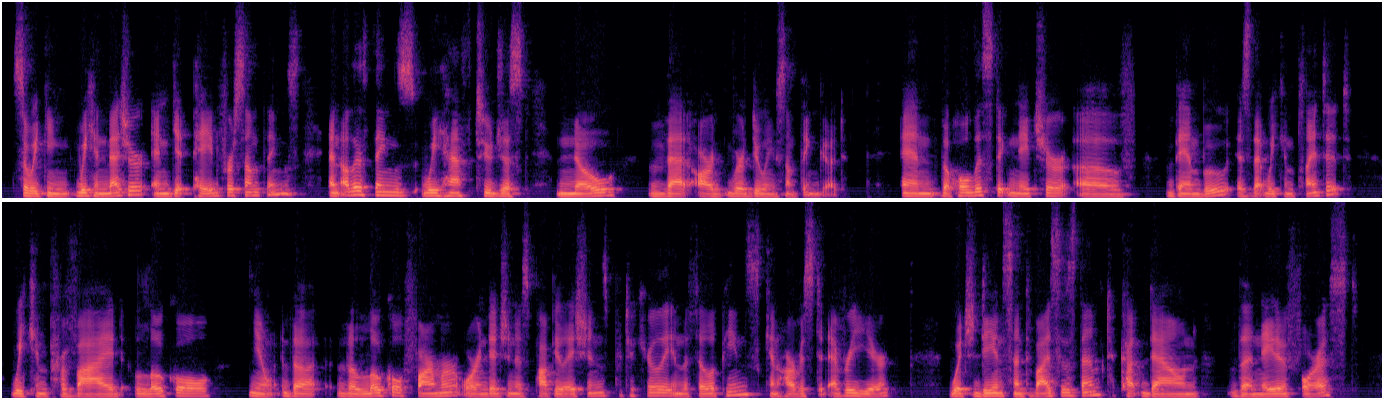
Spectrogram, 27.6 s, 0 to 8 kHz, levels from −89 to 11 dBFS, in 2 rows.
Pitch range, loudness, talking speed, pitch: 95-115 Hz, -21 LUFS, 150 wpm, 100 Hz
